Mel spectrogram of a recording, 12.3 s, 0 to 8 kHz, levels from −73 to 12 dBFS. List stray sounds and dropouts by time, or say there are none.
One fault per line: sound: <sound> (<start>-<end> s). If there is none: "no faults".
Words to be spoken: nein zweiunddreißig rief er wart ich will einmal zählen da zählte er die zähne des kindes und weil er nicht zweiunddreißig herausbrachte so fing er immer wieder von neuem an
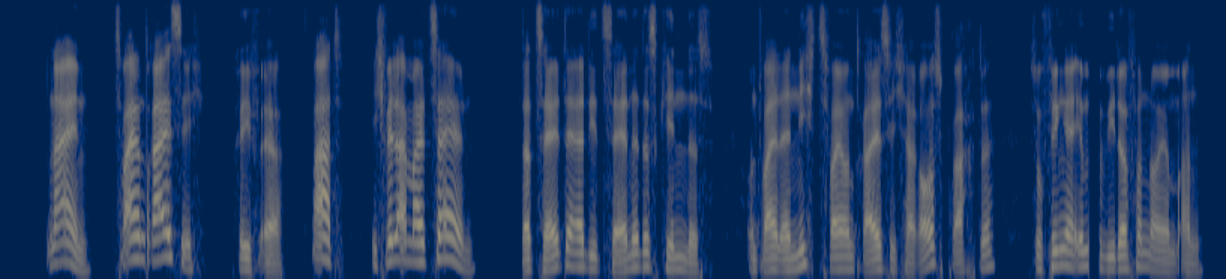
sound: dropout (10.9-11.0 s)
